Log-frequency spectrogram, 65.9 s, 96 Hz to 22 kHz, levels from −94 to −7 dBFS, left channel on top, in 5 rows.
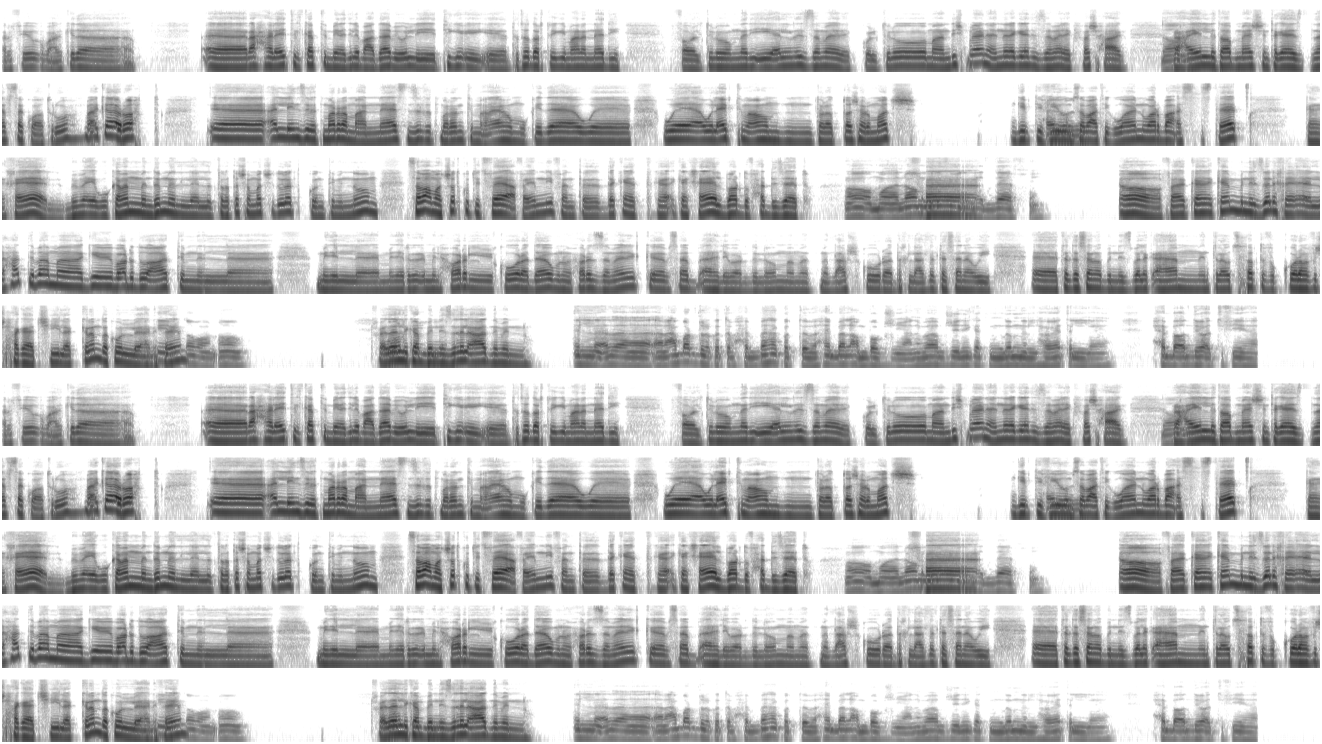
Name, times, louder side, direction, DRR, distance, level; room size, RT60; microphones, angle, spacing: voice 1, 0.0-1.3 2.0-6.2 6.8-11.2 11.7-14.6 15.2-22.3 23.3-25.0 25.3-25.5 26.2-34.3 35.6-36.1 37.5-54.6 56.5-58.0, right 2 dB, 20° right, 0.7 m, -33 dB
voice 2, 11.6-11.9 23.6-24.0 34.8-36.8 54.3-55.2 56.5-57.2 58.4-63.8 64.2-65.3, left 2 dB, 45° left, 1.1 m, -42 dB
head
